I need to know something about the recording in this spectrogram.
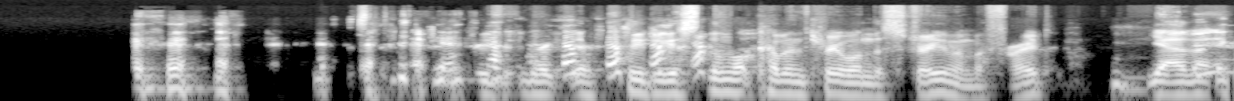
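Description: Several people laugh over an online call.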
